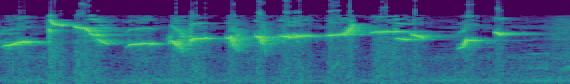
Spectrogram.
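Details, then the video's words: Oriental magpie-robin kept at home, singing loudly: a continuous stream of clear whistled notes, rising and falling slides linked by short chirps, rolling along without a break. "KACER RUMAHAN KICAUNYA NYARING"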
